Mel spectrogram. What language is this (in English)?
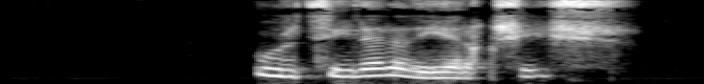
Kabyle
